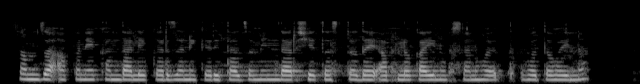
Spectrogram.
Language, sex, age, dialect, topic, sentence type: Marathi, female, 41-45, Northern Konkan, banking, statement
